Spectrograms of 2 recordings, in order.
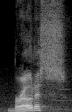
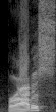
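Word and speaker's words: Broaddus: That's moving south towards Bronson, Pineland, Brodus. I just mispronounced it again, didn't I? Back up, back up, back up, back up. Brodus, thank you.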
